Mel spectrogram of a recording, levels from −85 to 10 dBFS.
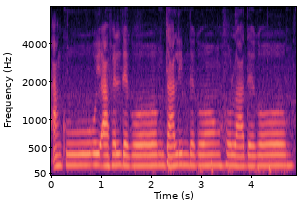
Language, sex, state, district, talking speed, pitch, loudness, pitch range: Chakma, female, Tripura, Dhalai, 85 wpm, 190 Hz, -14 LUFS, 185-190 Hz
